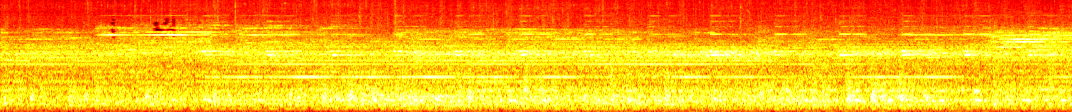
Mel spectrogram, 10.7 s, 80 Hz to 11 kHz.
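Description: Lionel O-gauge model freight train hauled by GP35 diesel locomotives, running steadily along the three-rail layout: a continuous rolling rumble with faint thin tones that come and go.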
